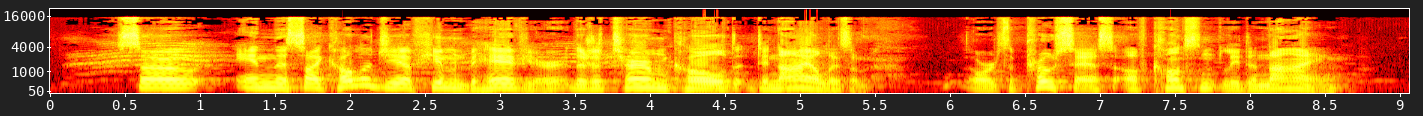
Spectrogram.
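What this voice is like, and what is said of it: Speaks with a noticeable accent. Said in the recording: “it might help you understand my accent.”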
